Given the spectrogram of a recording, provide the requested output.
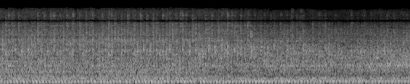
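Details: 240 KA-T engine at idle: a steady idle with a loose, uneven tapping over the engine note; abnormal noise, source not clear.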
